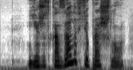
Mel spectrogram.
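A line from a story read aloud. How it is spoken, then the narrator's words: Cold declaration. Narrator (Russian): холодно заявила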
